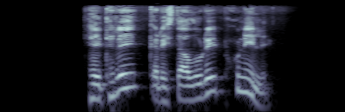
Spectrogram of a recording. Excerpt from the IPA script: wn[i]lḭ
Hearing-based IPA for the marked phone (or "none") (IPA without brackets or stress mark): i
